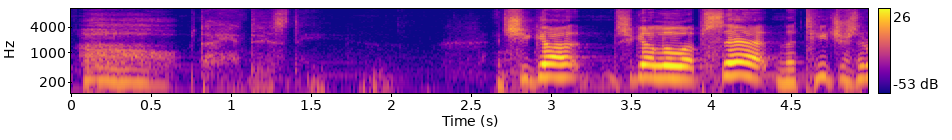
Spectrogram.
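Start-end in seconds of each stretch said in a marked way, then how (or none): 0.1-1.6 breathless hushed whisper of awe; awed whisper. Retold or imitated. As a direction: whisper it like a starstruck classmate. Classmates awed by the name.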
